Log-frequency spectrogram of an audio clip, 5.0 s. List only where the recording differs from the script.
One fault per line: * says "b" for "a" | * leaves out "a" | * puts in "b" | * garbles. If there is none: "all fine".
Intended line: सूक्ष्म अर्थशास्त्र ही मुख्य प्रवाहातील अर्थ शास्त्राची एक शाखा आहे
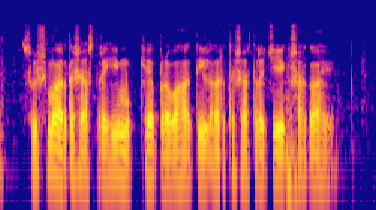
all fine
